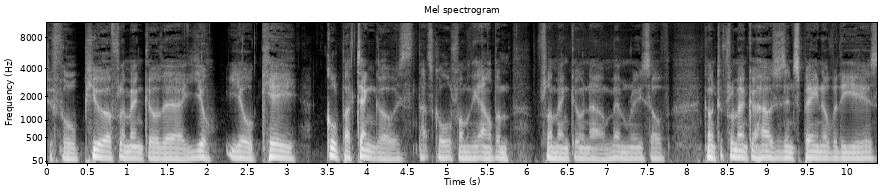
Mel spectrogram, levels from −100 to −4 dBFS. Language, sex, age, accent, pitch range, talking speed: English, male, 60-79, British, 100-125 Hz, 170 wpm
